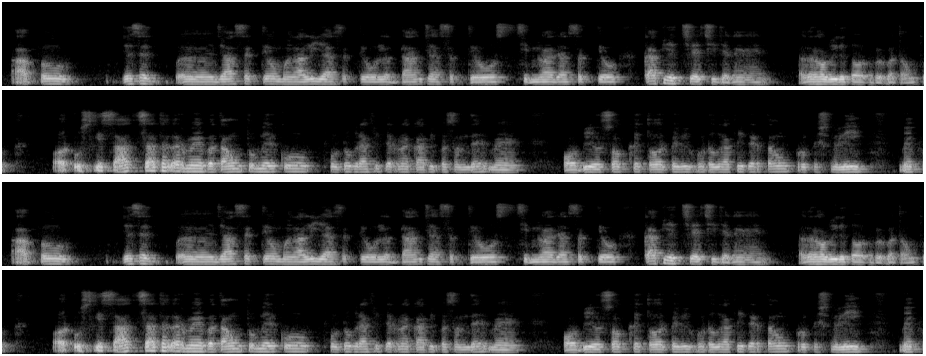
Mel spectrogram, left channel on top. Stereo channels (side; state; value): both; identical; correlation 1.00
